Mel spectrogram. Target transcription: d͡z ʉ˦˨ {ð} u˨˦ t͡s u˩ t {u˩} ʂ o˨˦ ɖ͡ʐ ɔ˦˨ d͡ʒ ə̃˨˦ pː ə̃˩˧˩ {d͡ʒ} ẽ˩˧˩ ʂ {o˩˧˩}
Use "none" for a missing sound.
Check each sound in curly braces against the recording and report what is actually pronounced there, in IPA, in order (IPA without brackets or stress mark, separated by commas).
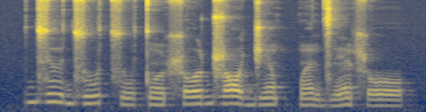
d͡z, ũ˩, d͡z, o˩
